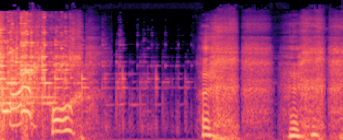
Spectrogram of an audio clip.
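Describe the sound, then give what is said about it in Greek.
A clay water jug falls and breaks, a brief crash and clatter of shards set among voices, followed by a short lull with faint clinking before talk resumes. “Πήγαινα στη βρύση για νερό, αλλά τώρα, πω, κοίτα, η στάμνα μου έσπασε.”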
